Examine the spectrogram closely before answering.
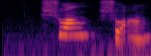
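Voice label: "Shuang", chinese syllable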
